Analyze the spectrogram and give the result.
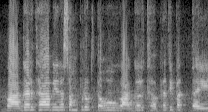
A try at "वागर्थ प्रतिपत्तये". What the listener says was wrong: जाओ, वागर्थ प्रतिपत्तये सॉफ्ट क्यों बोला? वागर्थ प्रतिपत्तये ऐसे बोल।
